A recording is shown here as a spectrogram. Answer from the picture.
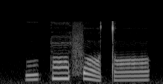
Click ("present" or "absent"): absent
